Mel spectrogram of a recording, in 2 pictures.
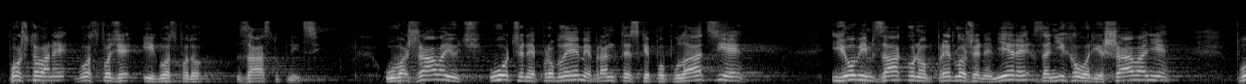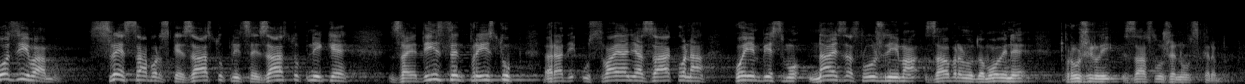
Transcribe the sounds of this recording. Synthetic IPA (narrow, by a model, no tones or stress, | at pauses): po̞ʃt̪o̞ʋaneɡo̞spo̞d͡ʑe̞iɡo̞spo̞d̪ozaːst̪upnḭt̪si̥ | uʋaʒaːʋajut͡ɕi̥uo̞t͡ʃe̞ne̞pɾo̞ble̞ːme̞bɾanit̪eʎʲske̞po̞pulaːt̪sije̞ | io̞ʋiːmzaːko̞no̞mpɾe̞d̪lˠo̞ʒe̞ne̞mje̞ɾe̞zaɲixo̞ʋo̞ɾje̞ʃaːʋaɲe̞po̞ziːʋam | sʋe̞saːbo̞ɾske̞zaːst̪upnit̪se̞izaːst̪upnike̞ | zaje̞d̪inst̪ʋe̞npɾiːst̪upɾad̪iʔusʋaːjaɲazaːko̞na | ko̞jimbismo̞najzaslˠuʒniimazao̞bɾanud̪o̞mo̞ʋine̞ | pɾuʒilizaslˠuʒe̞nuskr̩b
